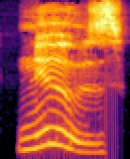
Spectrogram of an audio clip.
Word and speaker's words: Knewz: It's calling News, and that's spelled K-N-E-W-Z.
